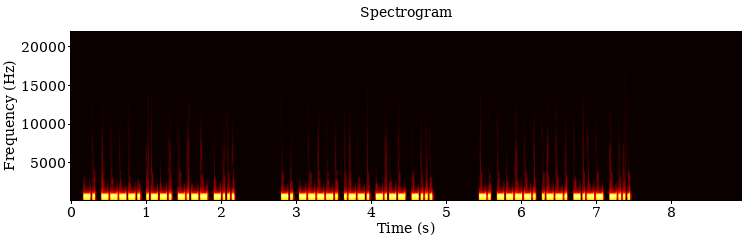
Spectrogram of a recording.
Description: Morse code, heard as a keyed tone, about 37 wpm, 700 Hz. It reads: N9PYB N9PYB N9PYB
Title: USA Call Signs - 5 Characters - Repeated 3x - 40wpm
